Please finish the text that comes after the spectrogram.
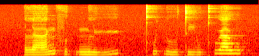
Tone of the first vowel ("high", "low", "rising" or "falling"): rising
